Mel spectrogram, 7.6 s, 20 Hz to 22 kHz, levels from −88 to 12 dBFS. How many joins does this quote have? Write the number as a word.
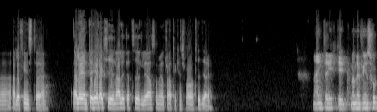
zero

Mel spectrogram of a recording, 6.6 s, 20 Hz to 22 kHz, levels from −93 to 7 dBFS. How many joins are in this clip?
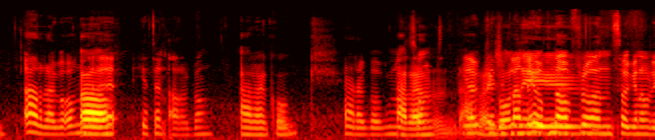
zero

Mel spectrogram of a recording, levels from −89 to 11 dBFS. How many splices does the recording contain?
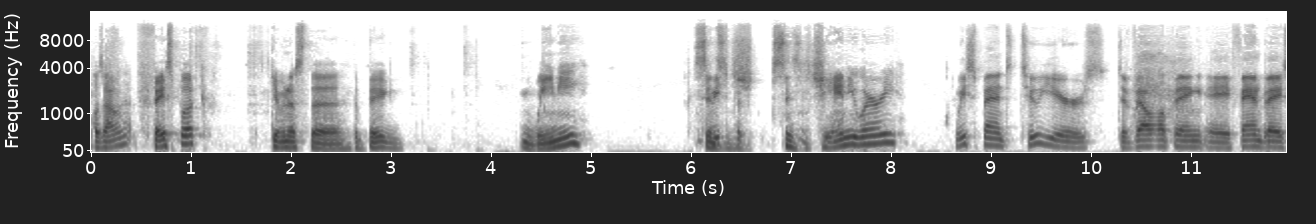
one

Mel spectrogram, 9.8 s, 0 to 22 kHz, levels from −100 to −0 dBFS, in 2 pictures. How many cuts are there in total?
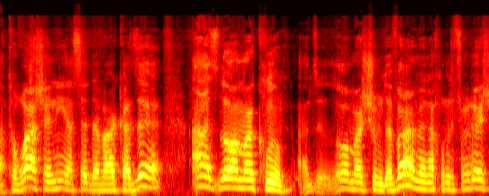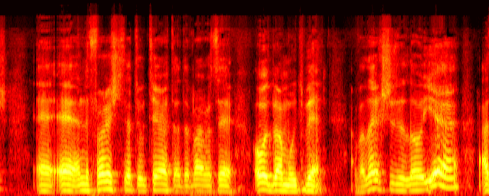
zero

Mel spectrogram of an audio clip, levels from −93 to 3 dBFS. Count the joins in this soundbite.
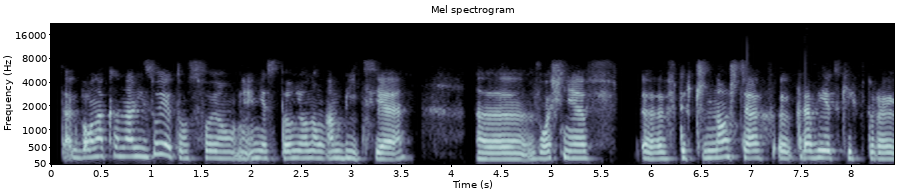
one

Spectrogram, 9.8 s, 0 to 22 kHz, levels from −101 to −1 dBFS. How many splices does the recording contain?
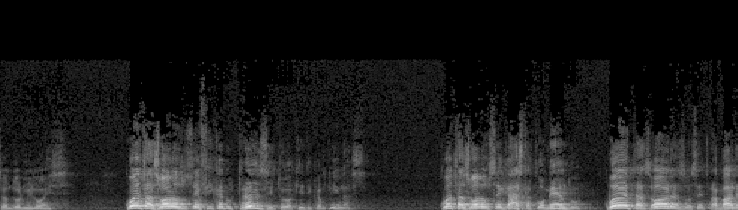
one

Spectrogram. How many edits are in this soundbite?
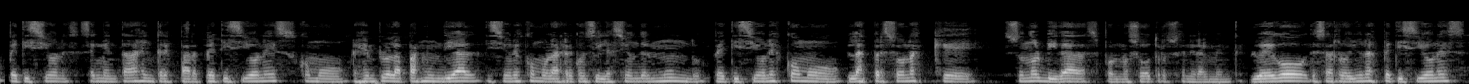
zero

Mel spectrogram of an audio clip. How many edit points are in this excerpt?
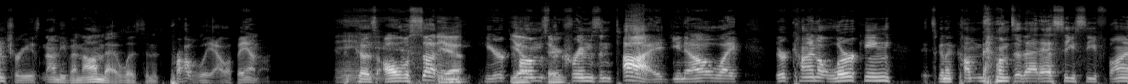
zero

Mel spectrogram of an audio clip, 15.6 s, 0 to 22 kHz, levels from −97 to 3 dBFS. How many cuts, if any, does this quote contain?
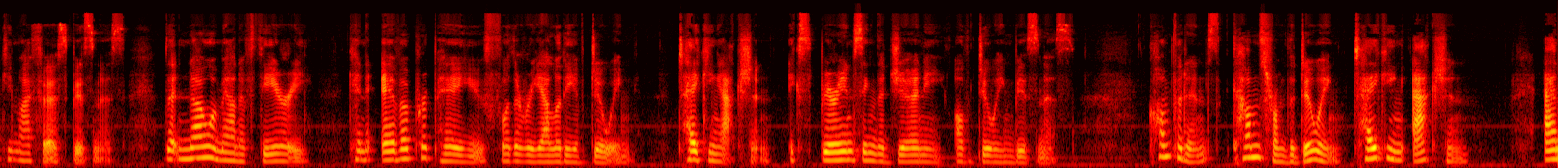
one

